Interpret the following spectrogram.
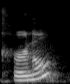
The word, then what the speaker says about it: colonel: can anybody think of another word that is pronounced colonel but not like a kernel of corn tag it's a rank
